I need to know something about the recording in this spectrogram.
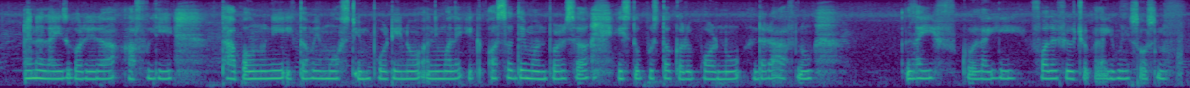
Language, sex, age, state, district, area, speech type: Nepali, female, 18-30, West Bengal, Kalimpong, rural, spontaneous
